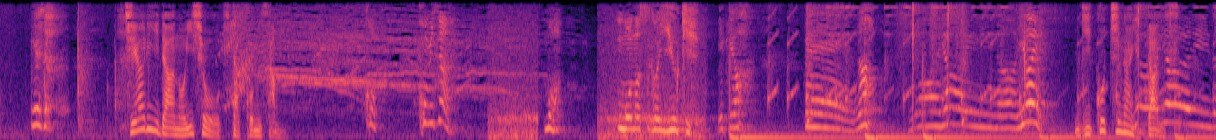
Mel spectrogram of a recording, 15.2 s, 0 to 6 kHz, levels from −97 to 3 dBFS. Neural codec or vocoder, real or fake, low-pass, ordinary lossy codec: none; real; 5.4 kHz; none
